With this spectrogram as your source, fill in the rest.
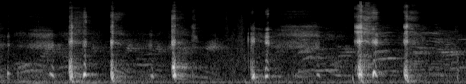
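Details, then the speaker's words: Several short, sharp coughs mixed with tapping noises and brief vocal sounds, during a tapping-sound recording; the speaker apologizes for coughing. "sorry i got the sorry i got a cop"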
